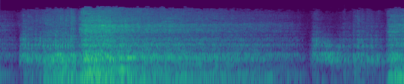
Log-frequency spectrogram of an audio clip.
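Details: A tiger gives a long, harsh, drawn-out roar lasting nearly four seconds, fading to a rumble before a second roar begins.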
